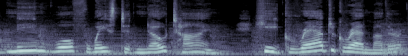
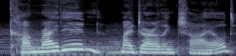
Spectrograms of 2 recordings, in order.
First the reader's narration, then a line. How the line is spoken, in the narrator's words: said Grandmother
